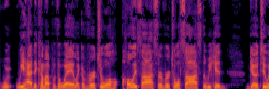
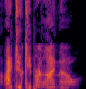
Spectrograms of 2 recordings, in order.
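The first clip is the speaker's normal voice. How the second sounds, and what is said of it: Quiet, hushed voice. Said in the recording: “In a fucking quiet voice.”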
